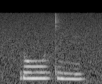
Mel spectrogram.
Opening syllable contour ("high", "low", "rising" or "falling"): high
